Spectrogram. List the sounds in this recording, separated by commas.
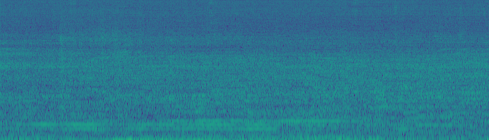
engine of unclear size, unidentified impact machinery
